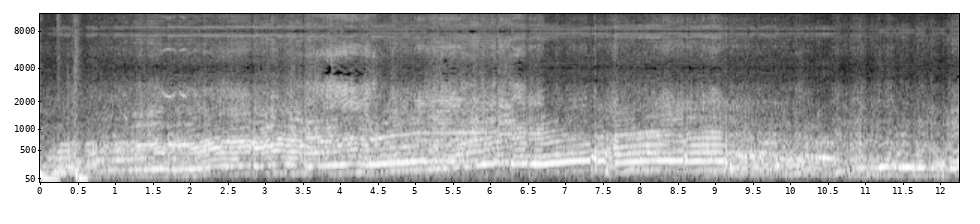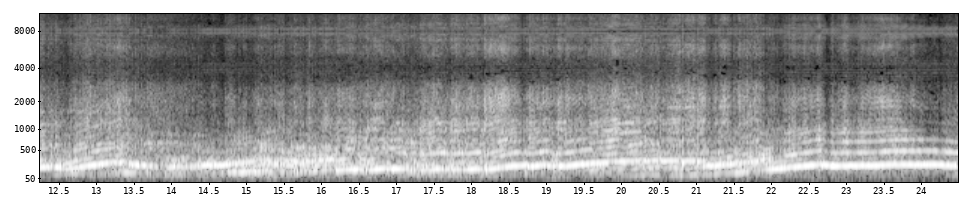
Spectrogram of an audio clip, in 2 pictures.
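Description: A car engine revs hard, rising and dropping in pitch.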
